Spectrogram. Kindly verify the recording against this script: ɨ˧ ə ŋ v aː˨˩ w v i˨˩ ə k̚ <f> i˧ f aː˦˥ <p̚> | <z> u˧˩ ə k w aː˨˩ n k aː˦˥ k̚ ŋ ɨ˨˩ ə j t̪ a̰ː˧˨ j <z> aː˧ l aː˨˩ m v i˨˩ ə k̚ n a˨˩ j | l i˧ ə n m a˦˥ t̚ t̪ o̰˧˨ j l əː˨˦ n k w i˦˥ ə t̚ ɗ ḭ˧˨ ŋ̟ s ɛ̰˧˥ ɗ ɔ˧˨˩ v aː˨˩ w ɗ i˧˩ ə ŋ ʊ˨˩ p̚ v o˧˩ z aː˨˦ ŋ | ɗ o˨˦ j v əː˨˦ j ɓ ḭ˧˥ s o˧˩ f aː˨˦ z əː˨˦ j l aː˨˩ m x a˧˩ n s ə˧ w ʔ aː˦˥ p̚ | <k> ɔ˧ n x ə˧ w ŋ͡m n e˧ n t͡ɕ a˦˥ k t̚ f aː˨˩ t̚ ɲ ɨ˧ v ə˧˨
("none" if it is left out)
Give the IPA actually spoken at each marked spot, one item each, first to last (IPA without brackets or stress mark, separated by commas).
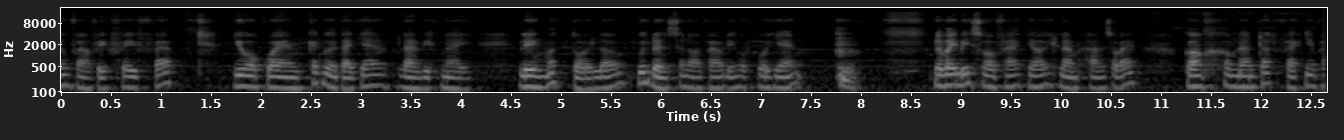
f, p̚, z, z, k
